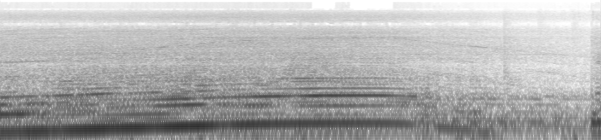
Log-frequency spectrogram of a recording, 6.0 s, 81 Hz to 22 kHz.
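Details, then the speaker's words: Nissan C33 Laurel with G-series turbo, warmed up to 81 degrees, speed sensor installed; throttle blips with a clear whistle rising and falling with revs; normal turbo spool whistle. "I want to show you the whistle. With the speed sensor in, it sounds like this."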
